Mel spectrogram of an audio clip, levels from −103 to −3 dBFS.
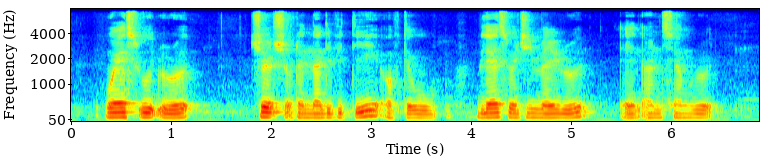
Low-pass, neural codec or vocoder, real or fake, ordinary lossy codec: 7.2 kHz; none; real; none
